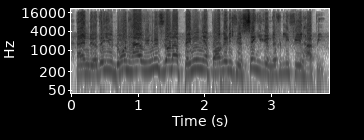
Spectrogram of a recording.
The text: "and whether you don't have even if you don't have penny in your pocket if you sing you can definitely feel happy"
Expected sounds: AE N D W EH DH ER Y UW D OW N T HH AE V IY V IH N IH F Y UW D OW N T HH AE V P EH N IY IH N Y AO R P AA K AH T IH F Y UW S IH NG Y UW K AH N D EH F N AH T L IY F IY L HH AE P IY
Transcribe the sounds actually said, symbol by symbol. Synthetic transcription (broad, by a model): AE N D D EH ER Y UW D OW N T HH AE V IY V IH N IH F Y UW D OW N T HH AE V P EH N IY IH N Y AO R P AA K AH T IH F Y UW S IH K Y UW K AH N D EH F N AH T L IY F IY L HH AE P IY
